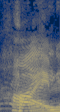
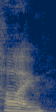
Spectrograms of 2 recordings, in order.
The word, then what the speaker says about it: Haim: I never know how to pronounce her name. Is it Esther Haim? – Haim. – It's Haim.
